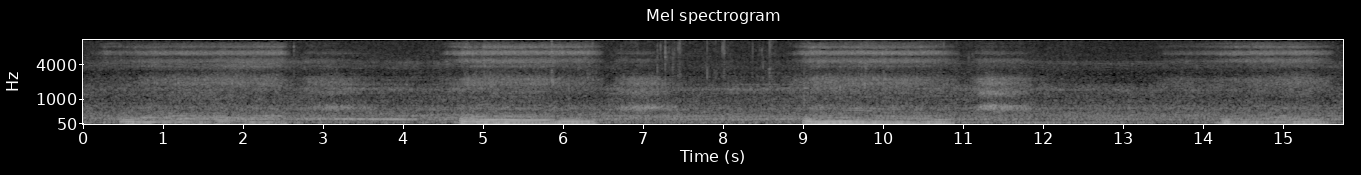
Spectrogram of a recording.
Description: While watching tv tonight, I caught my mom snoring.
